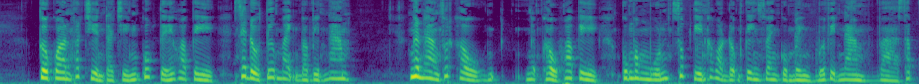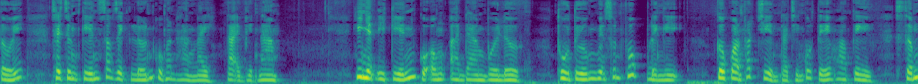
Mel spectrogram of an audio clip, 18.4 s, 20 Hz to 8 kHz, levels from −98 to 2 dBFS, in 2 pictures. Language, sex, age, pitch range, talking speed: Vietnamese, female, 20-39, 180-235 Hz, 270 wpm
